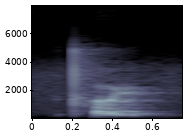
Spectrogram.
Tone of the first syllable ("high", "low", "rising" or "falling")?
low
